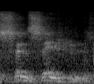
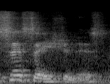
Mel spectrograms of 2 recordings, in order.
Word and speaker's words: cessationist: So people say, well, you're a cessationist, or they mispronounce it. You're a sensationist. No, no. The word is cessationist.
